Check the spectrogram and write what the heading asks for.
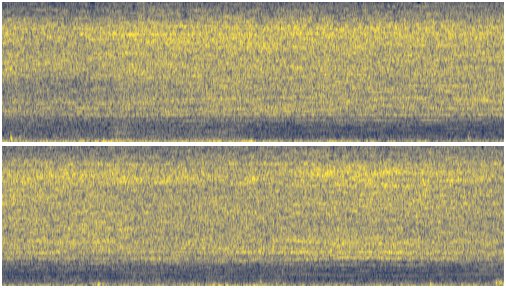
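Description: Steady hiss of compressed air being fed into a heavy truck tire whose bead has not yet sealed on the rim, air escaping around the bead.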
